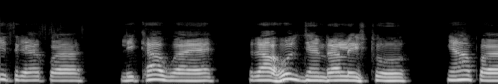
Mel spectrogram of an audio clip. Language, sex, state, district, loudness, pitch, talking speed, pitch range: Hindi, male, Bihar, Supaul, -16 LUFS, 180 Hz, 145 wpm, 175-195 Hz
